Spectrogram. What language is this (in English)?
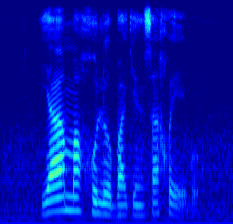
Southern Sotho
